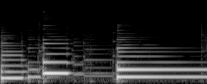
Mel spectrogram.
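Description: Archtop jazz guitar playing a single-note swing phrase in E-flat major: a run of quick notes, then a held final note from about a second in that rings to the end. It is a stock jazz lick displaced to start one beat later.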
